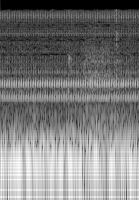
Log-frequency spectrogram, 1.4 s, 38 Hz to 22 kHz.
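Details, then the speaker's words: Seagate Barracuda 7200.10 750GB hard drive on USB-SATA adapter: steady low buzz with faint high tone as the spindle motor tries but fails to spin up; spindle rotates freely, fault in the motor itself. "that buzzing sound is actually the spindle motor trying to spin but it can't"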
